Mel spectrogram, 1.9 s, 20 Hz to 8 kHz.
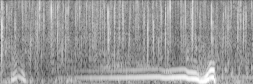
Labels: {"label": "biophony, cascading saw", "recorder": "SoundTrap 600 or HydroMoth"}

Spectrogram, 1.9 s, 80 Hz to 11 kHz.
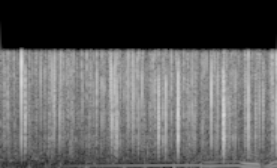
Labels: {"label": "biophony, cascading saw", "recorder": "SoundTrap 600 or HydroMoth"}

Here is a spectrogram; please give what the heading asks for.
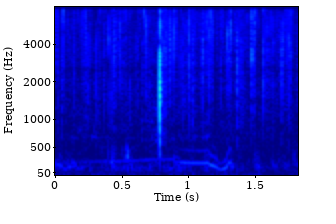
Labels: {"label": "biophony, cascading saw", "recorder": "SoundTrap 600 or HydroMoth"}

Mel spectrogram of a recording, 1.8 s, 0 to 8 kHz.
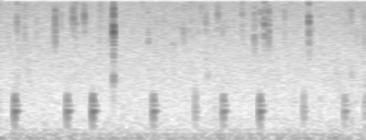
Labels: {"label": "biophony, knock croak", "recorder": "SoundTrap 300"}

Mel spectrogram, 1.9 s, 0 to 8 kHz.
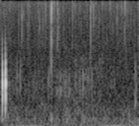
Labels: {"label": "biophony, damselfish", "recorder": "SoundTrap 500"}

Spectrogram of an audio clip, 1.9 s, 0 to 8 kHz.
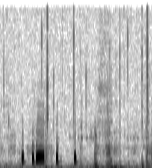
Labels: {"label": "biophony, knock croak", "recorder": "SoundTrap 300"}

